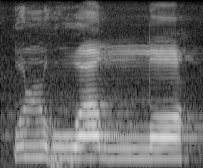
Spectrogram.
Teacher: Jadi bibirnya dibiarkan ya. Kemudian pangkal lidahnya sudah langsung naik ketika menyebutkan wa.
